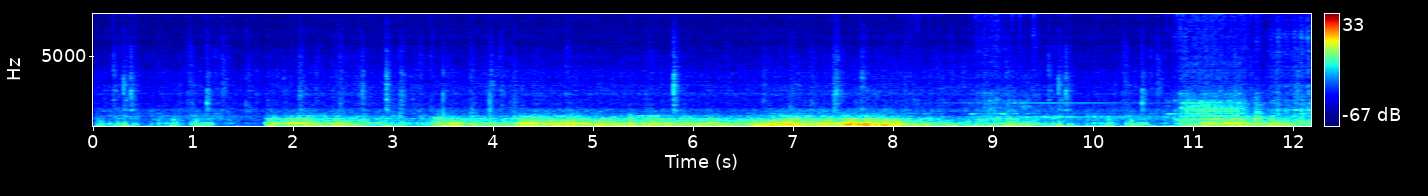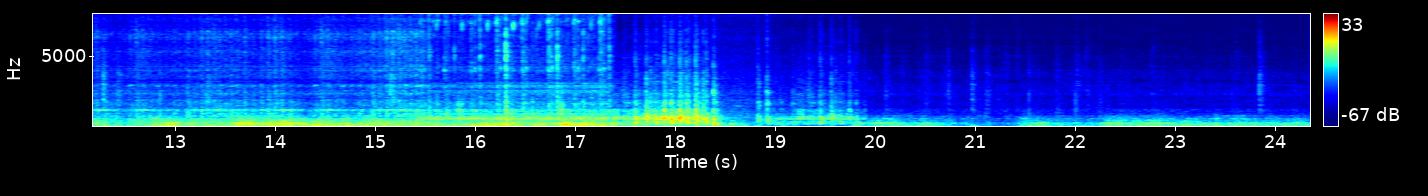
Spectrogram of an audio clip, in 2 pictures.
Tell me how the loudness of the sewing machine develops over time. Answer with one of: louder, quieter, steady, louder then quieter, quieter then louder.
louder.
